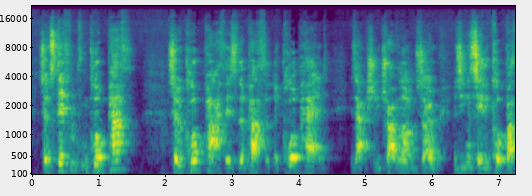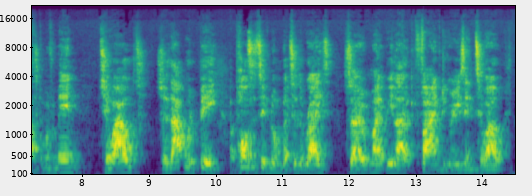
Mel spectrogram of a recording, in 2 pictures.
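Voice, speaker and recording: A man at medium pitch, with lively intonation and big swings in loudness at a moderate pace, amid audible room echo and noticeable background noise. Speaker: golf vlogger. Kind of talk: golf practice vlog.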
